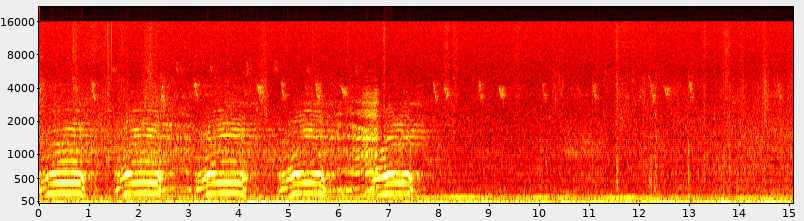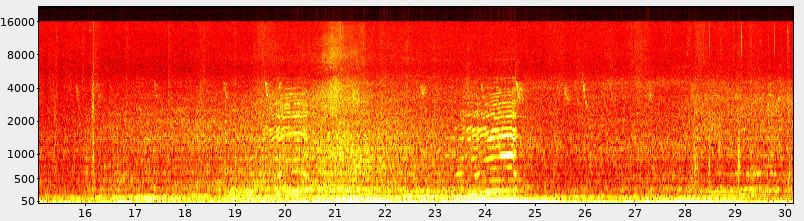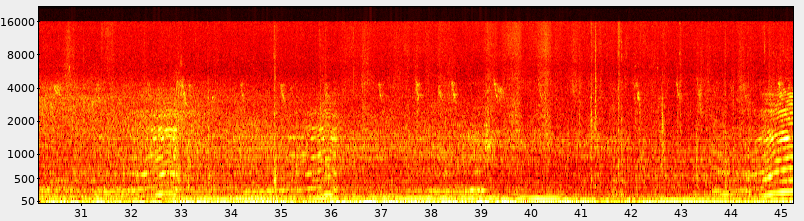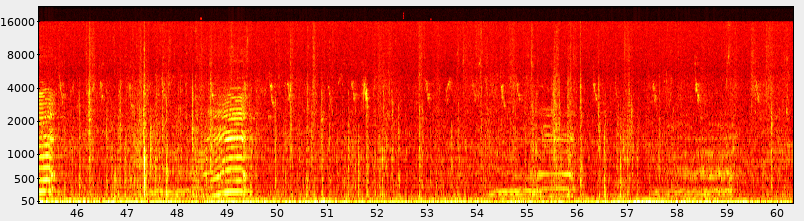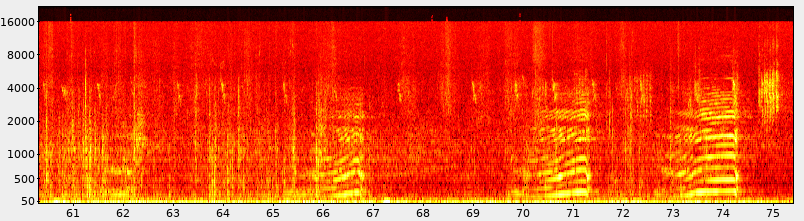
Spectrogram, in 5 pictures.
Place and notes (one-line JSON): {"title": "heiderscheid, farmstead", "date": "2011-08-08 18:44:00", "description": "At a farmstead nearby a willow.\nA constantly loud mooing cow and moves behind a bush. Other cows answer more silently. Cars passing by in the nearby street, birds chirping and a rooster call.\nHeiderscheid, Bauernhof\nAuf einem Bauernhof neben einer Weide. Eine Kuh muht ständig und laut hinter einen Busch. Andere Kühe antworten etwas leiser. Autos fahren auf der nahe gelegenen Straße vorbei, Vögel zwitschern und ein Hahn kräht.\nHeiderscheid, éolienne\nA côté d’une éolienne, un matin d’été venteux. Le bruit continu d’un générateur à l’intérieur et le bruit du mouvement régulier des pales de l’éolienne. Dans le lointain, on entend le trafic sur la route proche\nProject - Klangraum Our - topographic field recordings, sound objects and social ambiences", "latitude": "49.89", "longitude": "5.98", "altitude": "515", "timezone": "Europe/Luxembourg"}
